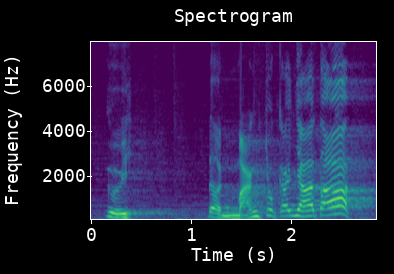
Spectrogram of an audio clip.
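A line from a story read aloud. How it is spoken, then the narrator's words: Shouting. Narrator (Vietnamese): Cậu quát lên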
